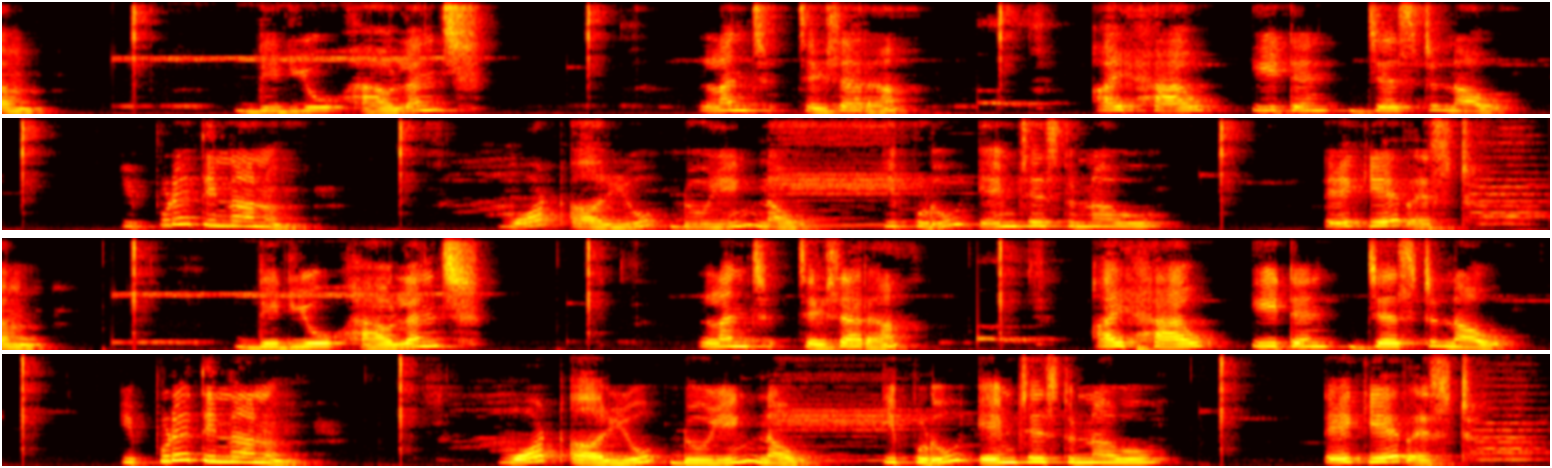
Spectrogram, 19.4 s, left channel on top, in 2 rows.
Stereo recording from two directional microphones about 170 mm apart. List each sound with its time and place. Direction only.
1.6 s speech: 15° right (ahead or behind)
4.4 s speech: 15° right (ahead or behind)
6.7 s a child's voice: 15° right (ahead or behind)
10.4 s a woman's voice: 20° right (ahead or behind)
12.1 s scissors: 10° left (ahead or behind)
12.9 s a woman's voice: 15° right (ahead or behind)
17.9 s speech: 15° right (ahead or behind)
